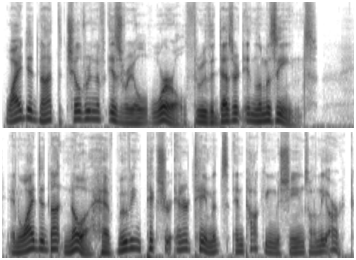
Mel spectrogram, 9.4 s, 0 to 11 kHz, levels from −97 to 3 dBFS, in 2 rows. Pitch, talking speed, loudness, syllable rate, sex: 125 Hz, 180 wpm, -18 LUFS, 4.9 syllables/s, male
